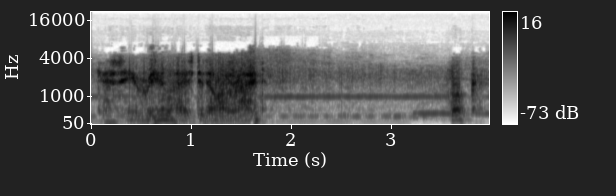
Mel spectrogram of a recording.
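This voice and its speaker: Deep slow grave policeman. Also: huge pitch swings, faint music behind, heavily acted. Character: grave slow-talking policeman at a crime scene. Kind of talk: 1940s radio thriller acting. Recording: noisy, muffled 1940s radio recording.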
